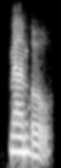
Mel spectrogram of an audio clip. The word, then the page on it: mambo: Indian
